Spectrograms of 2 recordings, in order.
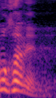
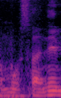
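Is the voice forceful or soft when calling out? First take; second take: forceful; soft. First: It is said forcefully in a high, strong pitch. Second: It is said gently in a low, even pitch. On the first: "저는 솔, 라인데" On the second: "우리 목사님들은 다 부드러워. 그러니까 거의 미, 도레, 미예요"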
